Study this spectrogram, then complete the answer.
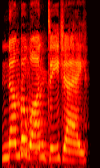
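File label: UK female, DJ vocals; beanstalk-audio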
